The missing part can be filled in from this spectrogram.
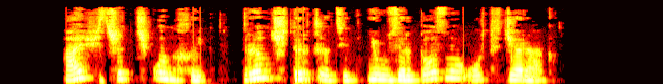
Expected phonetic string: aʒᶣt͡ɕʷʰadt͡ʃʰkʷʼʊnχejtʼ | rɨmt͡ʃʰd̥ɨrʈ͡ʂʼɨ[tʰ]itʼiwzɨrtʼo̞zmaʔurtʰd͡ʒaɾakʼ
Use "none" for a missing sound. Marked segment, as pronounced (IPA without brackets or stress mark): tʰ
